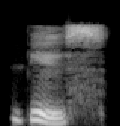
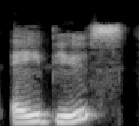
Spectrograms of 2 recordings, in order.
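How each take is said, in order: First: The first vowel is a short uh. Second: The first vowel is a full vowel. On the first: The speaker calls it right. "We go abuse" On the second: The speaker calls it wrong. "we don't go abuse"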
